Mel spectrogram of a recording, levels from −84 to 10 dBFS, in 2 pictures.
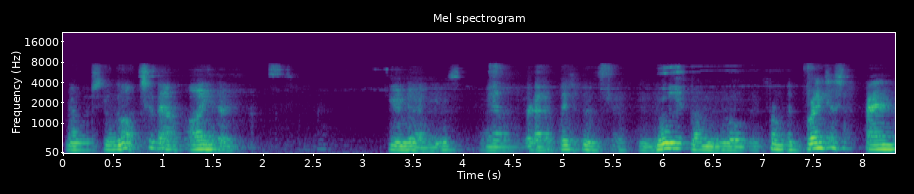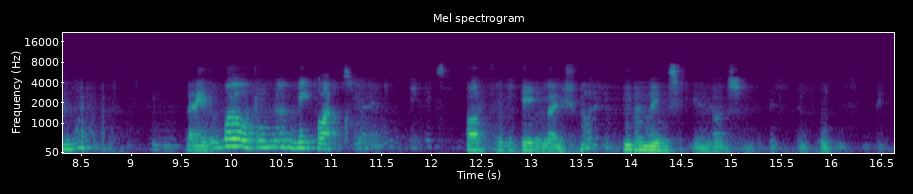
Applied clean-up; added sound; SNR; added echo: neural mask model DeepFilterNet 3.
